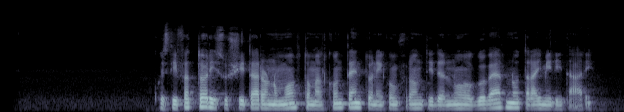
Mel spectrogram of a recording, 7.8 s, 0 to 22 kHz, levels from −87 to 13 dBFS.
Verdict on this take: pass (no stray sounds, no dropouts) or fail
pass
